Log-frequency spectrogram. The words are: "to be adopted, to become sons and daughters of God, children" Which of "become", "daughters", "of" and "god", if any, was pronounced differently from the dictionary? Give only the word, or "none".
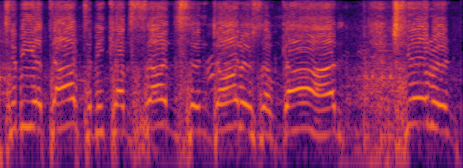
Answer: none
